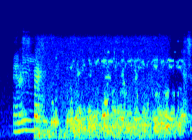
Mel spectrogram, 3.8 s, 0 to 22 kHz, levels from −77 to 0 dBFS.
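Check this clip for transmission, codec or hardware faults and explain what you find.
Two faults are audible: speech suppressed in double talk, and echo leak. Both point to a loudspeaker-side echo canceller. The audio also passes through an Opus call path, and its coding noise and 12 kHz upper limit are audible.

Speech suppressed in double talk occurs from 0.91 to 2.11 s, dipping by up to about 10 dB over roughly a second. Shorter dips of about 5 dB occur at 2.65 to 2.71 s and 3.18 to 3.33 s. The likely cause is the canceller mistaking overlapping talk for echo and attenuating everything. The waveform shows sagging envelopes in those spans.

Echo leak appears as a copy of the sound delayed by 247 ms. It is first heard at 0.97 to 1.15 s, about 10 dB below the speech, then from 1.34 to 3.78 s at about 5 dB below. The likely cause is residual loudspeaker pickup slipping past the canceller. 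A spectrogram shows fainter duplicate harmonic patterns offset a quarter-second later.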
